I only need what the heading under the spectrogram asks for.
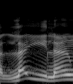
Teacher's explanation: یا ساکن سے پہلے زبر آ گیا، یا لین ہو گیا، نرمی سے ادا کریں گے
